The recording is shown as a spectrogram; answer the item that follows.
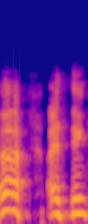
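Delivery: high, laughing through the words. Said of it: "I'm sorry, I'm laughing".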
